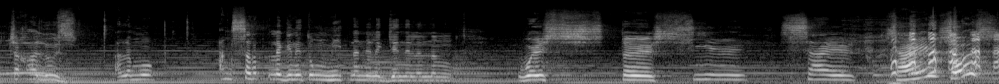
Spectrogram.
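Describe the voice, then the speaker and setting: A man's voice: high-pitched, expressive, a little slow, long pauses. A man playing a nervous, shy young man who is awkward and hesitant on a date. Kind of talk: TV comedy drama acting. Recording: strong background music score.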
